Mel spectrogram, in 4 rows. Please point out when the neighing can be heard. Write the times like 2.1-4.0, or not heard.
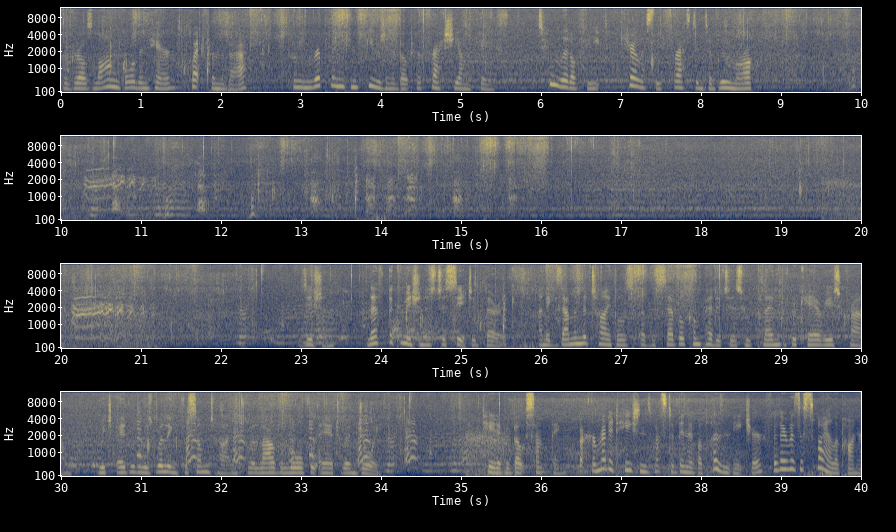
9.7-11.3, 19.5-21.3, 35.0-35.7.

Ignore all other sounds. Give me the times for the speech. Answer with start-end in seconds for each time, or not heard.
0.0-8.8, 22.9-34.1, 35.2-39.9.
